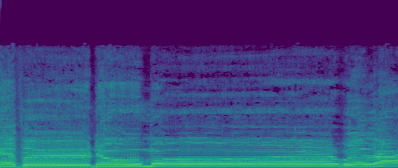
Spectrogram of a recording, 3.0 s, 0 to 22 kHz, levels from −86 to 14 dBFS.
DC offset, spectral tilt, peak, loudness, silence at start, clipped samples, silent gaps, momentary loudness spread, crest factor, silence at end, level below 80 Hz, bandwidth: under 0.1%; -3.5 dB/octave; -8 dBFS; -17 LUFS; 0 s; under 0.1%; none; 2 LU; 8 dB; 0 s; -48 dBFS; 16.5 kHz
